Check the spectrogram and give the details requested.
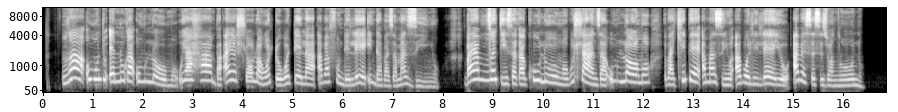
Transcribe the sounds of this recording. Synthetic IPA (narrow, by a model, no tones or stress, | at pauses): ŋ͡ǀaʔumuntʼuʔenuɣaʔum̩lɔmɔʔujahambʱaʔajɛɬɔlwaŋɔd̥ʱɔɣɔtʼɛlaʔaβafundʱɛlɛʔindʱaβazamaziːɲɔ | βajam̩ŋ͡ǀed̥ʱisaɣakʰuluŋoɣuɬand͡zʱaʔṵm̩lɔmɔ | βakʰipʰɛʔamaziɲɔʔaβolilɛjɔaβɛsesizwaŋ͡ǀʱɔːnɔ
